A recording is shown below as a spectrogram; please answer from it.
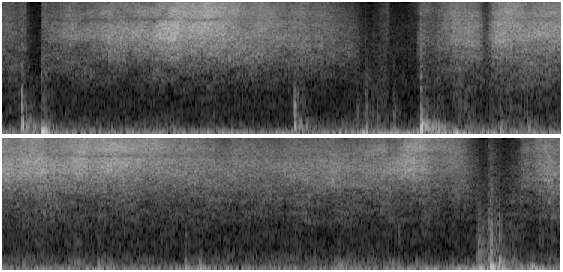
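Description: Fingertips rub and scratch across the printed cardboard faces of a hollow, medium-sized Rode SMR microphone box held up in both hands. The result is a steady, bright, dry scratching hiss, broken by a few brief, low, hollow knocks from the box.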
